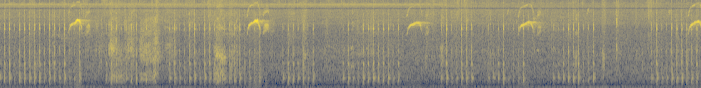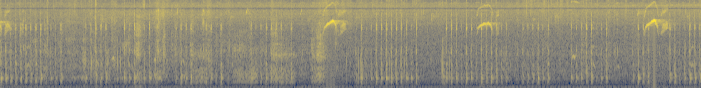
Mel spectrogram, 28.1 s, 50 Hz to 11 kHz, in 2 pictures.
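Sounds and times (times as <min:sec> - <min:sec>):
puppy claws pattering on concrete: 0:08.8 - 0:20.0.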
